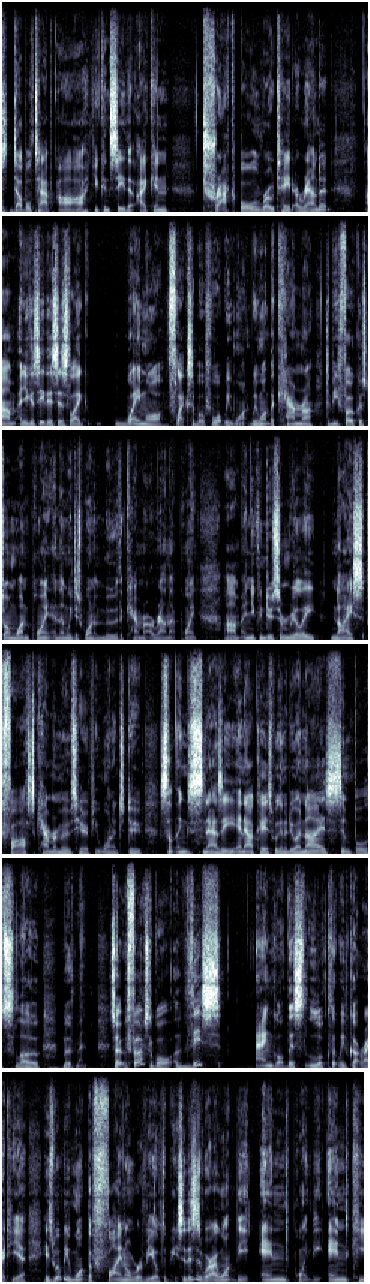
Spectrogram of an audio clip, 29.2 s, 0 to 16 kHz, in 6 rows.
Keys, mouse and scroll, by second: 0.1 r, 0.3 r, 16.3 Escape.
